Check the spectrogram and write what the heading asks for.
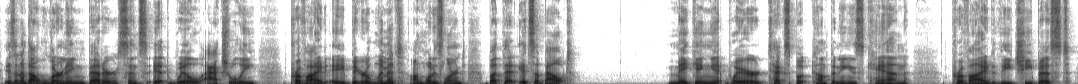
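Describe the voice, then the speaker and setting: A man's voice: on the low side, lively intonation, unhurried. A middle-aged man hosting a podcast, telling a story in a sardonic, casual monologue. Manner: sardonic, storytelling with acted quotes. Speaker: podcast host.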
